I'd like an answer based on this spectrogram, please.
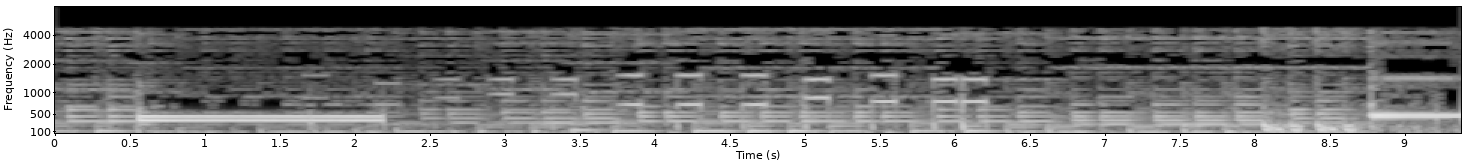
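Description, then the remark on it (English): A telephone call that does not go through, heard over the line: a steady electronic tone, then a long run of short, mid-pitched beeps and tones, thin and band-limited, with no one talking. “Sorry, your call did not go through.”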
